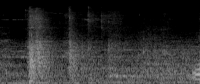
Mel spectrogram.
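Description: Mall hall ambience, a steady low hum, with two short knocks in the first second, the first louder.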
